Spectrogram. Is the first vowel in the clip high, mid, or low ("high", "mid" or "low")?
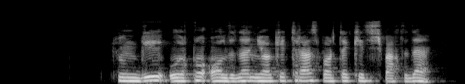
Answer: high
